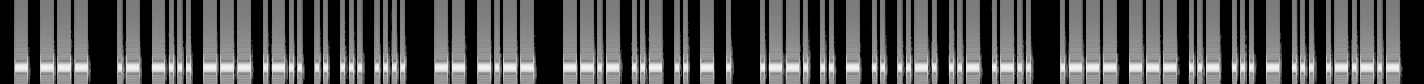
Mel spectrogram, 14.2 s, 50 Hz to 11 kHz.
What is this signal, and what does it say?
Morse code, heard as a keyed tone, about 28 wpm, 700 Hz. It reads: TO ABOLISH MY QUITE PITIFUL JOUSTS.
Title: Pangram Challenge v2 - 28wpm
